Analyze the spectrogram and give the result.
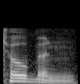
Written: Tobin

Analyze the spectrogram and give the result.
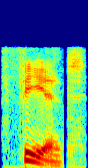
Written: fiat

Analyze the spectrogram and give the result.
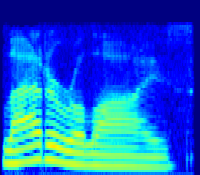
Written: lateralize

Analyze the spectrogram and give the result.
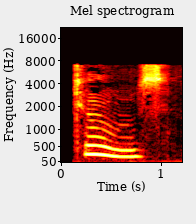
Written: tombs

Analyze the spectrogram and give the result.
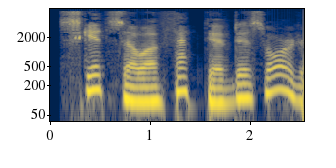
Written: schizoaffective disorder

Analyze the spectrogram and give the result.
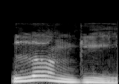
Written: lungyi

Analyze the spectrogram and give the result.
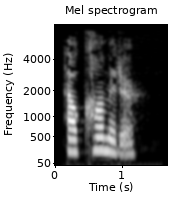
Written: alcometer

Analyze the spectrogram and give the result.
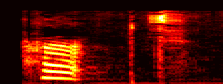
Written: herped

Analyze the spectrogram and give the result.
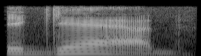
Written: egad

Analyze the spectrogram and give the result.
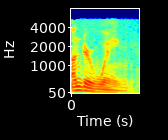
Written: underwing

